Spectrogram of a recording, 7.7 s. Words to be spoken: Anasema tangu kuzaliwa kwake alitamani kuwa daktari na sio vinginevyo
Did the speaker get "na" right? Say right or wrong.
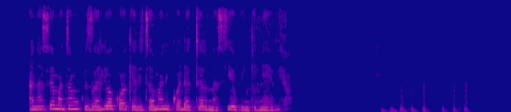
right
